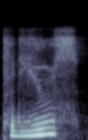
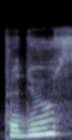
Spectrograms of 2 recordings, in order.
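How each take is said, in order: First: British produce, ending in "yoos"; British pronunciation. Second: American produce, ending in "oos"; American pronunciation. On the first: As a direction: say produce as "pruh-DYOOS". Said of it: "بریتیش". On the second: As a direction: say produce as "pruh-DOOS". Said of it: "امریکن". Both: Shown as a demonstration.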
